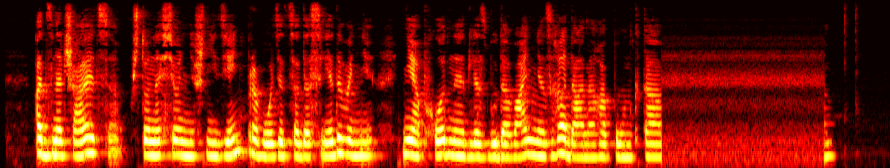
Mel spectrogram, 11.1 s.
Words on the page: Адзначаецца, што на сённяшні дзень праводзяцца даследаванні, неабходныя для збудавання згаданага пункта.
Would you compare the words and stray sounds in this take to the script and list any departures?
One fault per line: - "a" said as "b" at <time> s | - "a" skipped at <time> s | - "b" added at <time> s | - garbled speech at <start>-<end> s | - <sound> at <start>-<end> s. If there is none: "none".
none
